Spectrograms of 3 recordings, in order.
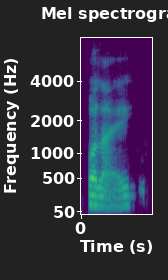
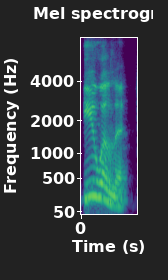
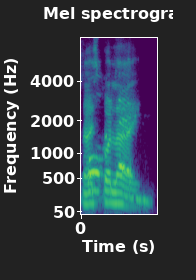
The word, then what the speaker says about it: Borley: Some people get my surname wrong, of course, but it's Borley, as it is not with end with a Y.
